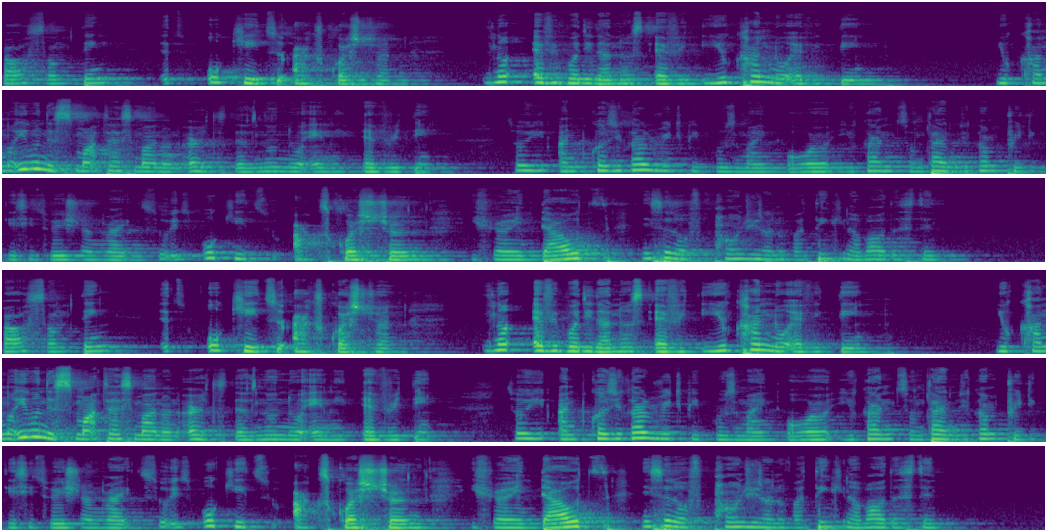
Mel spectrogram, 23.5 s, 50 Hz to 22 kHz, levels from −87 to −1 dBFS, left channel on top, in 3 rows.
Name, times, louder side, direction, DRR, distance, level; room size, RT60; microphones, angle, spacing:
voice 1, 0.0-0.8 1.2-1.3 1.5-3.0 3.6-6.5 7.5-11.1 11.7-12.9 13.2-17.5 17.8-22.7, right 2 dB, 45° right, 10 dB, 1.6 m, -27 dB
25.5 x 22.0 x 9.1 m, 0.77 s
head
